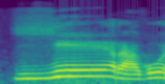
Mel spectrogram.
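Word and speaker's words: е: 러시아에서는 예라고 읽어주시면 됩니다. 예. 이중 모음이죠. E 플러스 에, 예라고 해주시면 됩니다.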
